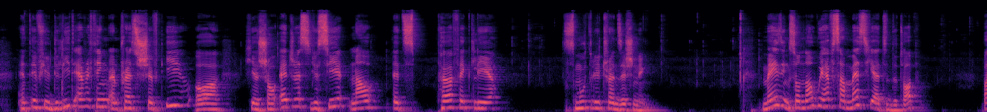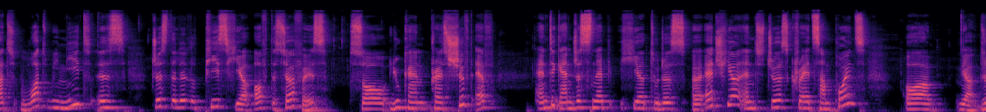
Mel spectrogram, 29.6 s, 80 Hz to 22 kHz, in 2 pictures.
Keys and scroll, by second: 0.3 x, 0.7 x, 1.2 shift+e, 16.5 shift+e, 21.6 shift+f, 29.2 1.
